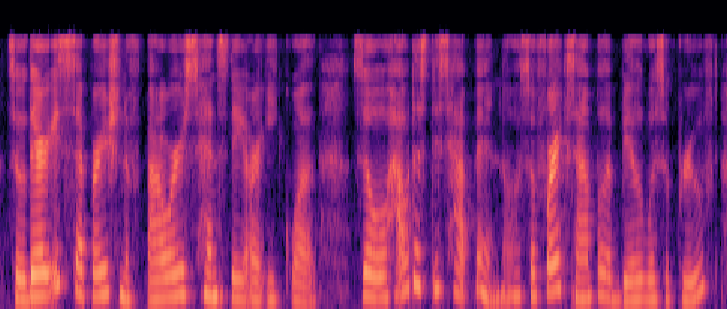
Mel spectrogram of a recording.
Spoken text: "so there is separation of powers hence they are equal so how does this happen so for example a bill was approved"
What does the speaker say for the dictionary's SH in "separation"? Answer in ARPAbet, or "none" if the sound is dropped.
SH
